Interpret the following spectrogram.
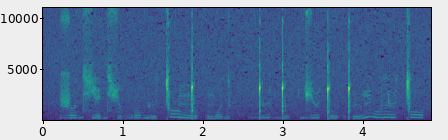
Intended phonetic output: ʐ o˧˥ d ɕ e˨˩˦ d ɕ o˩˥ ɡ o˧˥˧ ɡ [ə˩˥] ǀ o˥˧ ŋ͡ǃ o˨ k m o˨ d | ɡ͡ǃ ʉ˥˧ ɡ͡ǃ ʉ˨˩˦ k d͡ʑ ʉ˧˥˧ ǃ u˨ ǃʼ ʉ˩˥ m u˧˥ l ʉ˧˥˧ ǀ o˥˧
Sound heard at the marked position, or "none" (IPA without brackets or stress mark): ʉ˩˥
